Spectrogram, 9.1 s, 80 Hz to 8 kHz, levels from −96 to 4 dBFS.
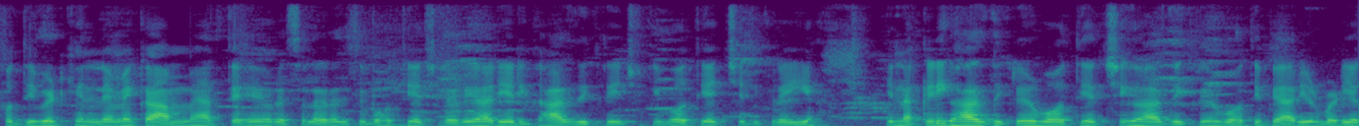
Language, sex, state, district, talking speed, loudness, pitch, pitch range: Hindi, male, Andhra Pradesh, Guntur, 325 wpm, -28 LUFS, 125 Hz, 125-130 Hz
